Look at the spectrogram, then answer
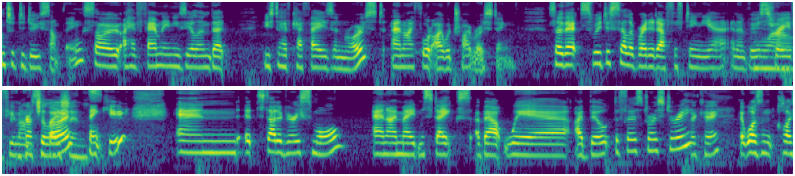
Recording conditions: busy venue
